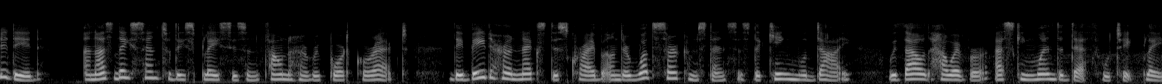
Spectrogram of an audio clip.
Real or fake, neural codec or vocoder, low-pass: real; none; 7.2 kHz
